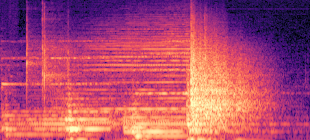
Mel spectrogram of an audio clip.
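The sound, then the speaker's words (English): A wooden trapdoor in a belfry ceiling opens overhead: a few dull wooden thuds, then a loud clattering burst that trails off into quiet. “As Lamar is about to fire, the trapdoor above opens, startling him.”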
